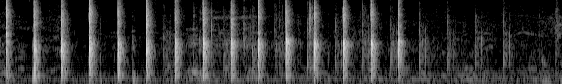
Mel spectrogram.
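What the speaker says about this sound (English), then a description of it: "I'm clapping the band." A single person claps at a youth football match between Leverstock Green FC and Cockfosters Youth, about fifteen sharp, evenly spaced claps close to the mic that slow and fade toward the end, with faint talk behind.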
